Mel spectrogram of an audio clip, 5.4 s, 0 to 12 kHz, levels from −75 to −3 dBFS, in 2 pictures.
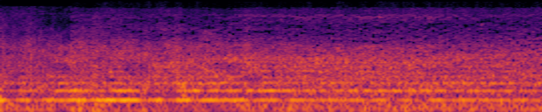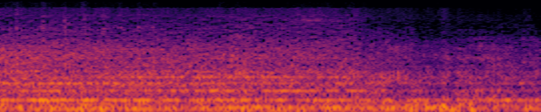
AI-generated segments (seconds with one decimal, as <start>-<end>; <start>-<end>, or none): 0.0-1.3; 4.5-5.4

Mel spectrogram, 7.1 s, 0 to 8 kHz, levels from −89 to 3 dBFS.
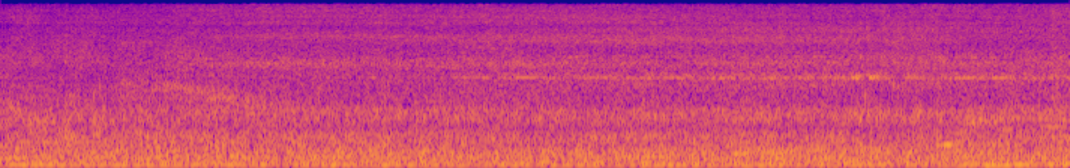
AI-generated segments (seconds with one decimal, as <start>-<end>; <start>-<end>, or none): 0.0-0.8; 5.7-6.3

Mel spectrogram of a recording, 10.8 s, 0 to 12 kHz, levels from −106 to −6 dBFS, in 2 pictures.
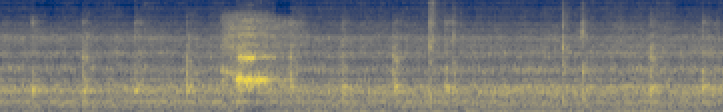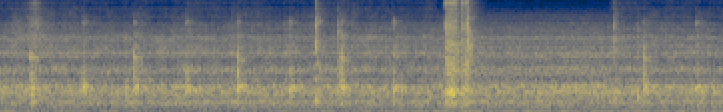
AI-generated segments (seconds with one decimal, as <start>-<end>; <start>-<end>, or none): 0.0-8.7; 10.0-10.9

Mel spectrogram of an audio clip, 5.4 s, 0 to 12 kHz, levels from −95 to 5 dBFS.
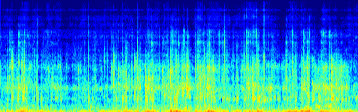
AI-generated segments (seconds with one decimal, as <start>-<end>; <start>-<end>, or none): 0.0-5.4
